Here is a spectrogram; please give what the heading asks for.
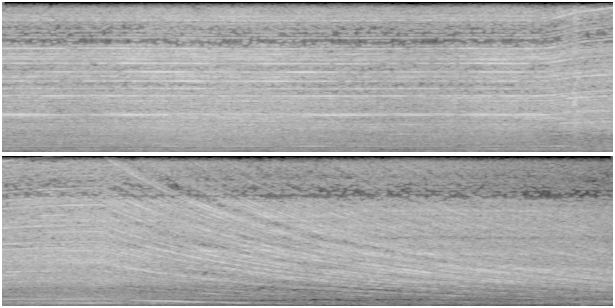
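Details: Phantom upright vacuum with separate floor/tools and carpet switches: steady motor roar with a high whine that drops smoothly as the setting changes, no rattles or grinding; brush roll spins and suction is excellent.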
